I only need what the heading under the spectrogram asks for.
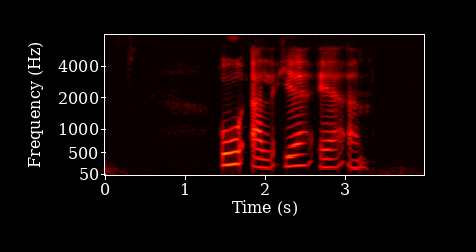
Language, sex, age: Norwegian, female, 25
